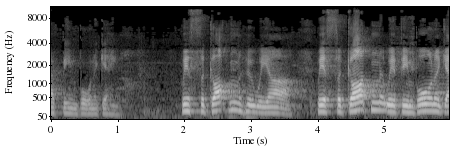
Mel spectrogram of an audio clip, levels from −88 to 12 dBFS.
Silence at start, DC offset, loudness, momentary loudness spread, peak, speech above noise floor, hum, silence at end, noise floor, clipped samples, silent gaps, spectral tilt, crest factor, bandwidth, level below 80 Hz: 0 s; under 0.1%; -18 LUFS; 16 LU; 0 dBFS; 30 dB; none; 0 s; -49 dBFS; under 0.1%; none; -6 dB/octave; 18 dB; 10.5 kHz; -52 dBFS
